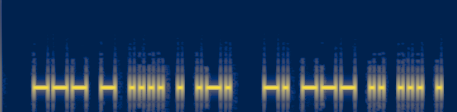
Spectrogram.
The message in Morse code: OTHER NOISE

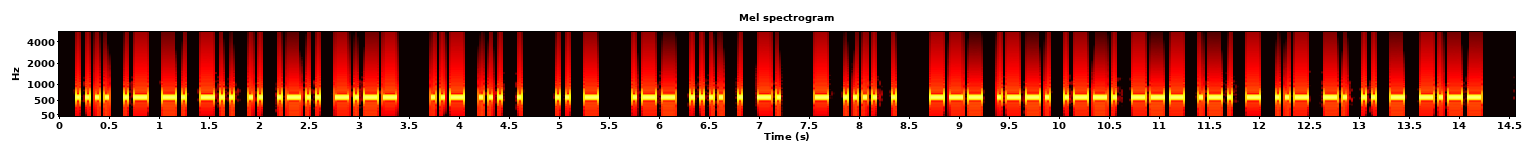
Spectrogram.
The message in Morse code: HANDILY USE IT WHEN THE OPPORTUNITY

